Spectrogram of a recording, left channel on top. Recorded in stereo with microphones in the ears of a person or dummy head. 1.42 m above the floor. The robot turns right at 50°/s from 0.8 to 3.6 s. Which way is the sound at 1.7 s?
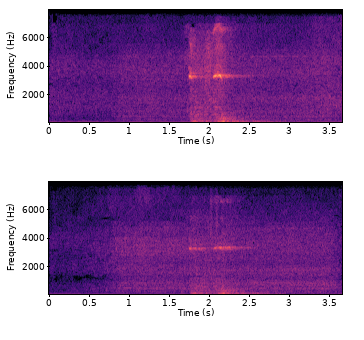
35° left.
